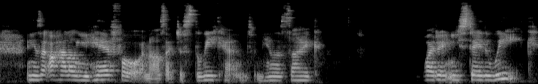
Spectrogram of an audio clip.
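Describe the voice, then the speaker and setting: Vocal fry runs through a woman's bright, sharp tone. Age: 20s. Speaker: podcast co-host. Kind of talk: casual chat.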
